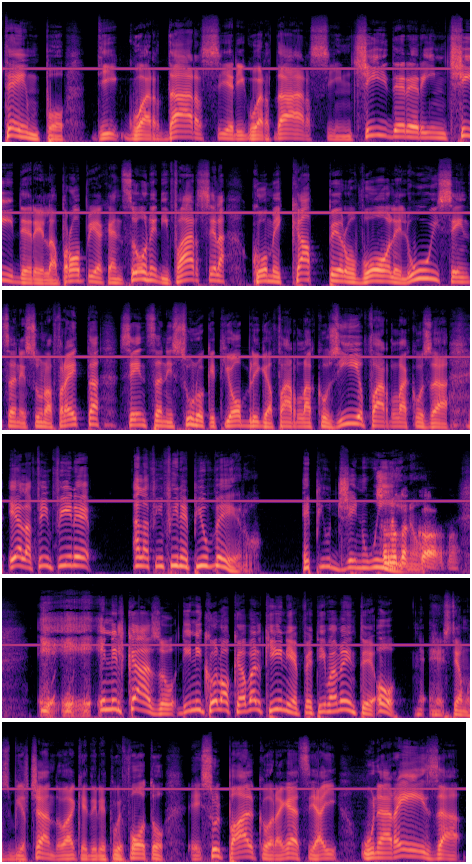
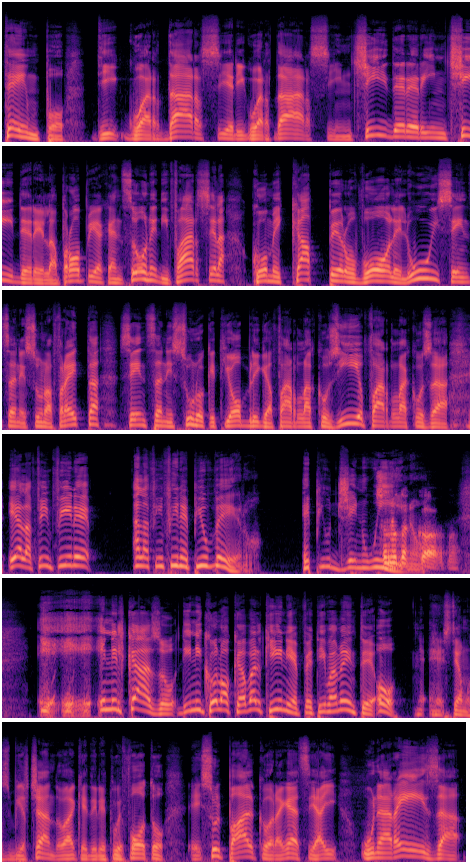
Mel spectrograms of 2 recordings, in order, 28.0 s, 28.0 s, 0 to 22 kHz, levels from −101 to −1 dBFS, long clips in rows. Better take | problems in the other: second | high-pitched whine; noticeable; throughout; 3 kHz, 15 dB below the speech

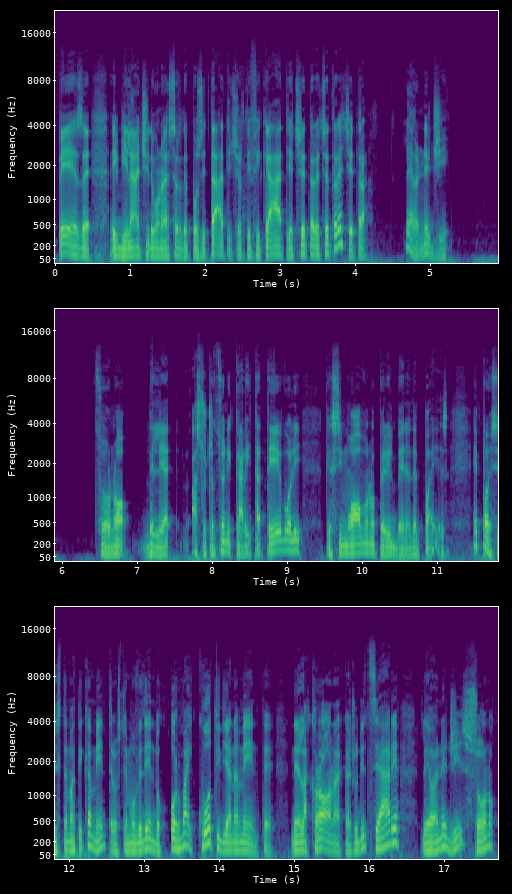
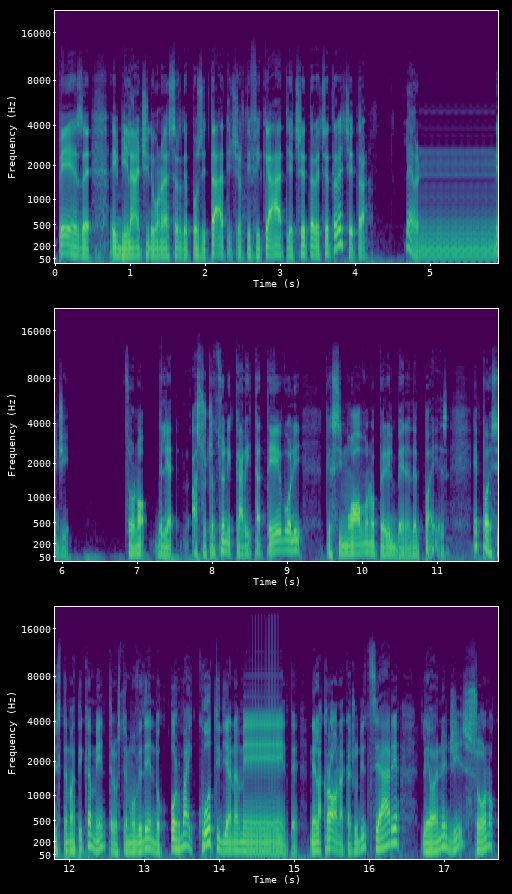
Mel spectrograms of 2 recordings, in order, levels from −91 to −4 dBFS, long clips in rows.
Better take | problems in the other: first | audio freezing; at 5 s for 1 s and at 14 s

